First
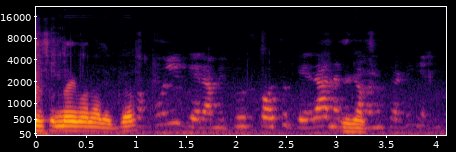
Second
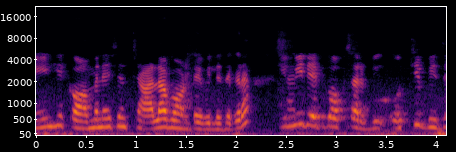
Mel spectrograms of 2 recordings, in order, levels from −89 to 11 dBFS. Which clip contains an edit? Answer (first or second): second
